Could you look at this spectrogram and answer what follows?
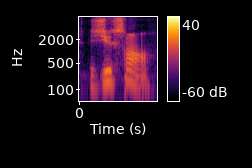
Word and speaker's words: Jusant: It's Alan Wake 2's Intensity, which I believe is pronounced Jusant, which is French, which makes sense.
